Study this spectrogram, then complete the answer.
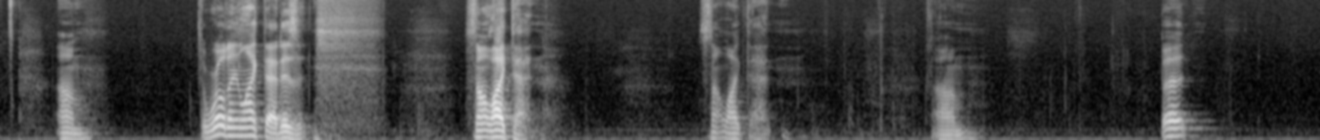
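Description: A man speaks through a headset microphone in short, spaced phrases, in a lightly echoing hall.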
